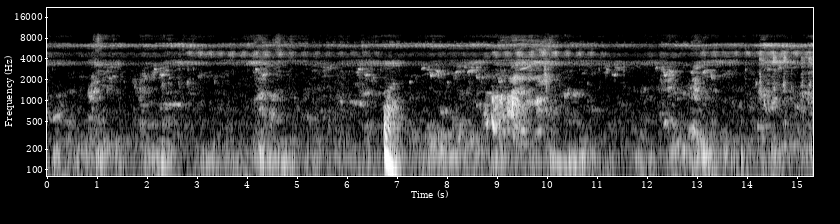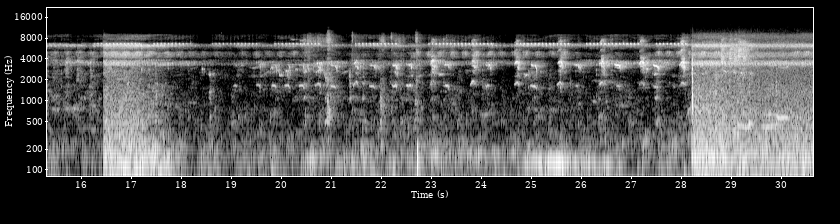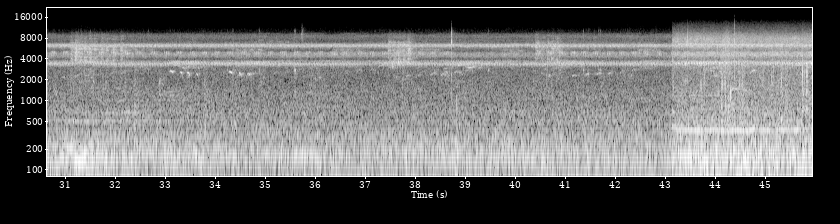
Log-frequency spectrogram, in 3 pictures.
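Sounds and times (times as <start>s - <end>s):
insects chirring: 16.5s - 17.7s, 28.2s - 45.9s
background hiss: 28.2s - 45.9s.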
